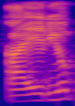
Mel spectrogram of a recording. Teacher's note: la fuerza de voz recae aquí en la E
